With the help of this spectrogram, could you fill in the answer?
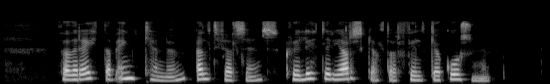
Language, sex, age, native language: Icelandic, female, 30-39, Icelandic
